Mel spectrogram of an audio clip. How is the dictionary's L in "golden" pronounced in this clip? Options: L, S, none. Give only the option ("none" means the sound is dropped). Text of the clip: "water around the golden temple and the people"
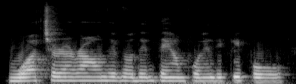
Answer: none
